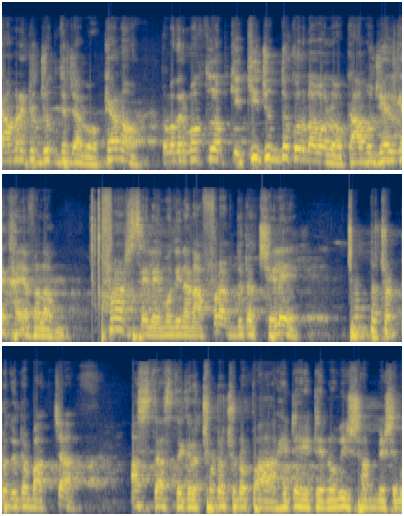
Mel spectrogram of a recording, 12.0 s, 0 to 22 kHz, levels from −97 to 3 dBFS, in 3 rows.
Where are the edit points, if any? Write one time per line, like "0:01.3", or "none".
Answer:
0:05.0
